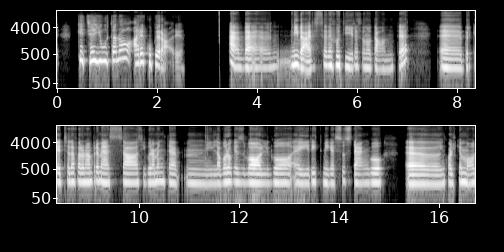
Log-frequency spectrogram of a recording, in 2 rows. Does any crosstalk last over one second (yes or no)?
no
